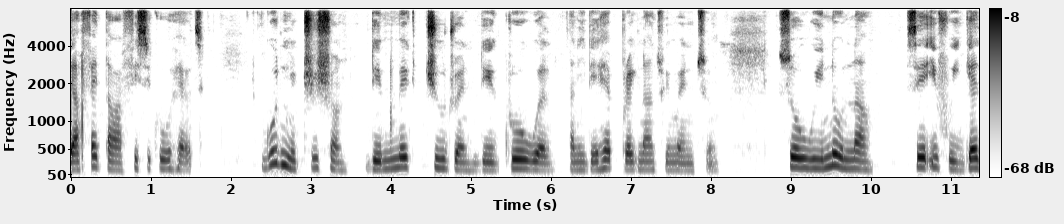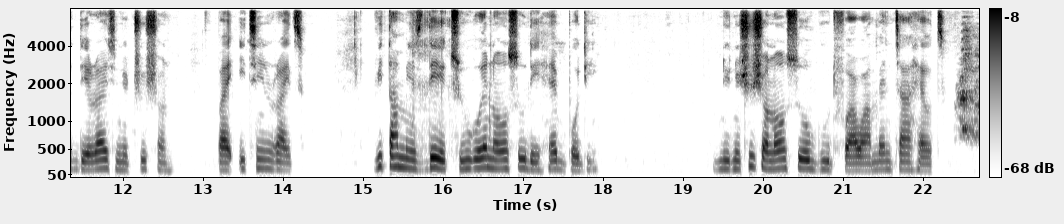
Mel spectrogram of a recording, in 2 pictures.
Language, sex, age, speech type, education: Nigerian Pidgin, female, 30-45, spontaneous, secondary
